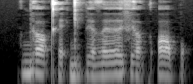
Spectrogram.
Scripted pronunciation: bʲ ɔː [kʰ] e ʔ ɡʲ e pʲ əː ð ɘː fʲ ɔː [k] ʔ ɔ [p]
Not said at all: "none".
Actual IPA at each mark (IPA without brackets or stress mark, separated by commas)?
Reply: kʰ, k, p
